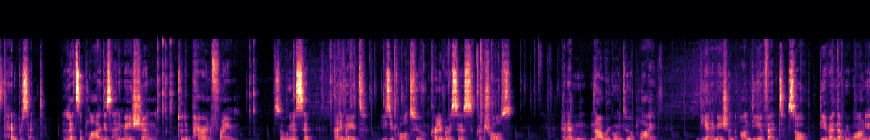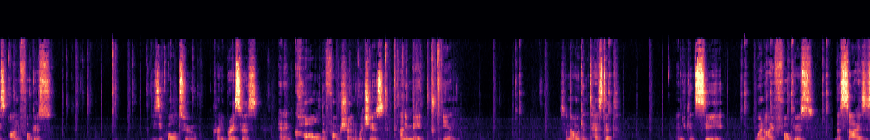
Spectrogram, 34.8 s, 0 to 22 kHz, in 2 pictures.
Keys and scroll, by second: 5.6-10.6 typing, 16.4-20.8 typing, 24.7-27.1 typing.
